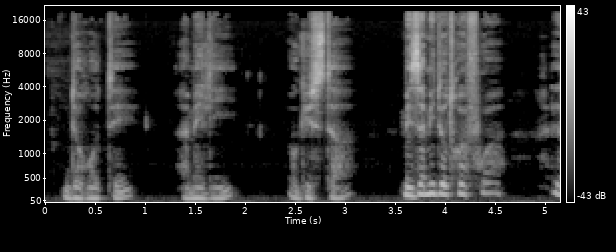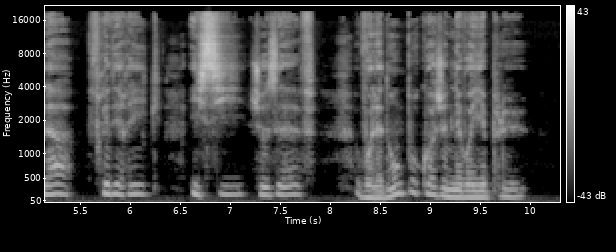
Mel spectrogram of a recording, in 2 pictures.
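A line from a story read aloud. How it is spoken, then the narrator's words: Exclaimed. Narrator (French): s'écria-t-elle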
